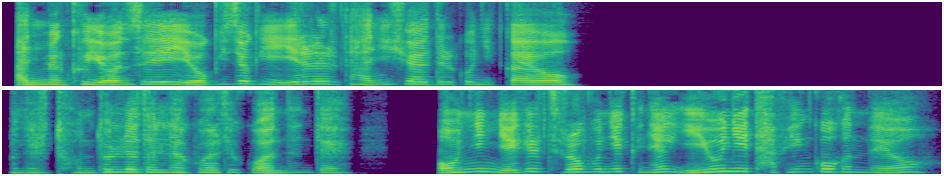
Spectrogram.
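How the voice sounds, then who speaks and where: Brief: woman storyteller, fairly high voice, calm and firm, dry close recording. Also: fairly quick, dry recording. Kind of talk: scripted radio-story narration.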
